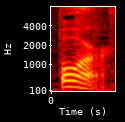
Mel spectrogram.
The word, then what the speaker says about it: o'er: So this is a way to make the word over shorter, because over, you can hear it, 2 syllables, over. Mm-hmm. But sometimes we only want one, so we say or.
